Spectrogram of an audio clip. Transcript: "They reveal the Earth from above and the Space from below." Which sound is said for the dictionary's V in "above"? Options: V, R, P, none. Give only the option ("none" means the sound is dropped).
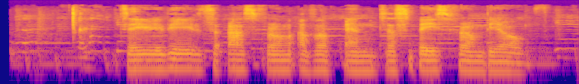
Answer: P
